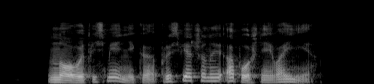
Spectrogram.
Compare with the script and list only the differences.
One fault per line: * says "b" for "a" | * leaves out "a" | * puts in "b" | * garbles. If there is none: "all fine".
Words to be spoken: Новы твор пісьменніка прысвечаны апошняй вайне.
* leaves out "твор"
